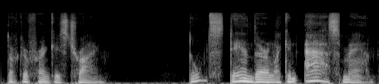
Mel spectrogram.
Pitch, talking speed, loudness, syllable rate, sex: 115 Hz, 175 wpm, -20 LUFS, 4.3 syllables/s, male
